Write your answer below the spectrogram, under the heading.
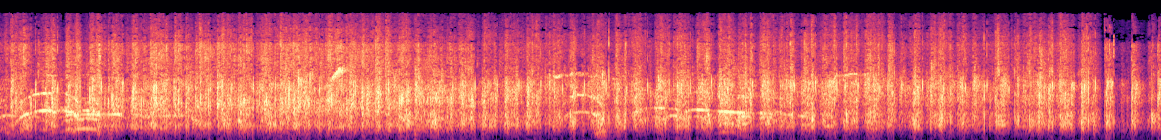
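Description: A large concert audience applauds steadily for the whole stretch after a performance with double bass, drums and grand piano, a dense, even wash of clapping with scattered cheers and whoops rising above it, sustained at full strength before easing slightly at the end.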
